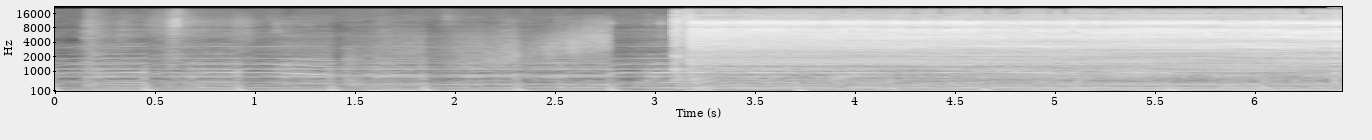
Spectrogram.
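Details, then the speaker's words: Toyota Corolla KE55 with 4K-C engine, first start after long out of the car, key turned to ignition: loud rapid even ticking, about three to four a second. The old-style electric fuel pump is priming, which is normal. "first thing to do is turn the key onto ignition and see if that fuel pump actually turns on should make a crazy loud ticking noise which is just common for these old-school fuel pumps"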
